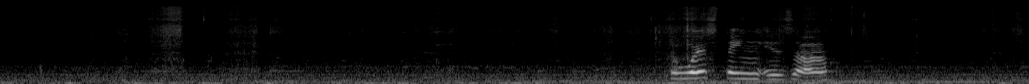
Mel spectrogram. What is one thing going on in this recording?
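A paper plate rustles as hands handle it.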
